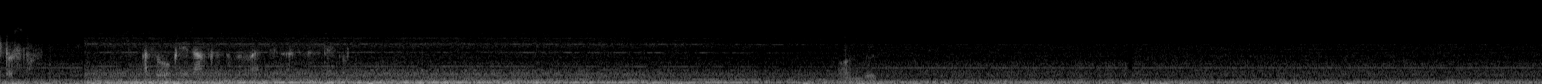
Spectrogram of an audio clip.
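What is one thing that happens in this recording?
Jet engines roar steadily as an airliner flies.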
